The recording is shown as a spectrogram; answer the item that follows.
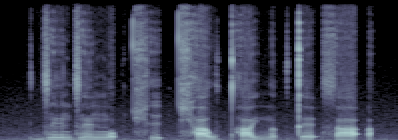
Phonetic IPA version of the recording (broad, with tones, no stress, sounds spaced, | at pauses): d͡z ĩ˧ d͡z ẽ˧ ŋ o˦ ʔ t͡ɕʰ i˦ ʔ t͡ɕʰ a˧ w t̪ʰ a˨˩ j n̪ ə˨ k̚ t̪ e˨ ʔ s a˦ ʔ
